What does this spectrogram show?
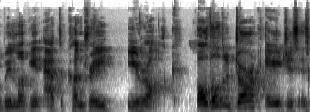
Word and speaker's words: Iraq: As you may have noticed, I'm saying Iraq, not Iraq. Iraq is the correct way to pronounce it.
